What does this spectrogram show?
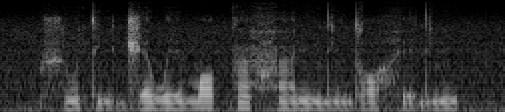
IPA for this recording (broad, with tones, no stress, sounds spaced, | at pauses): ʃ ũ˧ t i˨ d͡ʒ ɛ˨˦ w e˧ m ɔ˦ k ã˦ h ã˧ ɾ ĩ˧ d ĩ˨ d ɔ˧ h e˨ d ĩ˨˦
